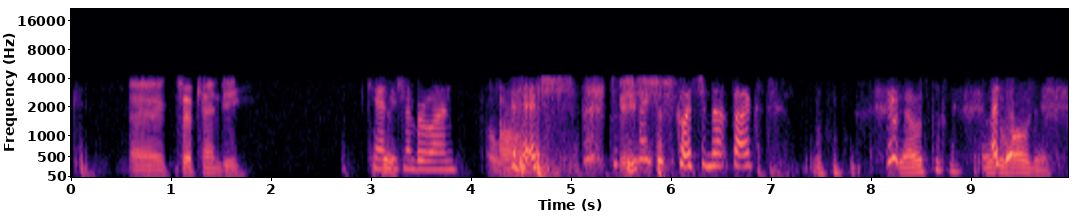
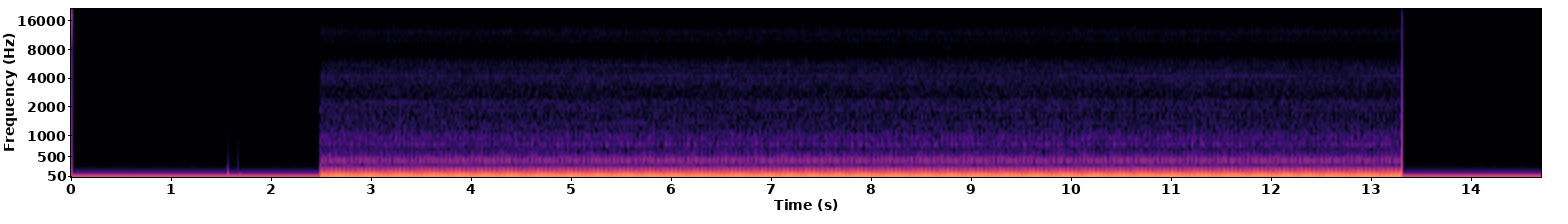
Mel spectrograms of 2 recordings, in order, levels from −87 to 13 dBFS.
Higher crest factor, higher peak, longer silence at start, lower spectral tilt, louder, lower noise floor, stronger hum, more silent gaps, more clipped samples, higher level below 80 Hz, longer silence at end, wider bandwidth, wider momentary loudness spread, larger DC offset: first, 22 dB vs 10 dB; first, 0 dBFS vs -6 dBFS; second, 0.1 s vs 2.5 s; second, -4 dB/octave vs -10.5 dB/octave; second, -21 LUFS vs -18 LUFS; second, -73 dBFS vs -79 dBFS; neither; neither; neither; second, -58 dBFS vs -16 dBFS; second, 0.05 s vs 1.4 s; first, 4.4 kHz vs 0.8 kHz; first, 18 LU vs 0 LU; second, under 0.1% vs 3%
